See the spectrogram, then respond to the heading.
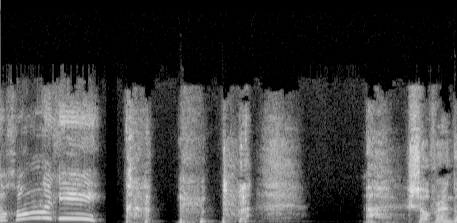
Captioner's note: cough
